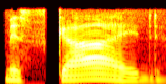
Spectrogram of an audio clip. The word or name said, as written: misguide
